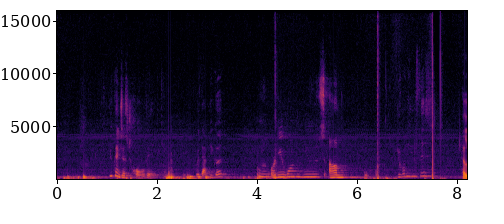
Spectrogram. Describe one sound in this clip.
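A young girl speaks through a microphone in an echoing hall.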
